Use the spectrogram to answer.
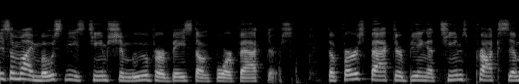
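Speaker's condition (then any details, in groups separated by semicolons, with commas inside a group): No condition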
